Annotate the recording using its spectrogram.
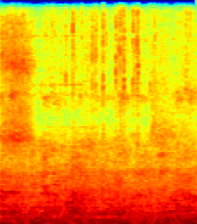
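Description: Poker chips clicking together as they are handled and pushed at the table, a rapid run of small clicks over a low murmur of room voices.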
